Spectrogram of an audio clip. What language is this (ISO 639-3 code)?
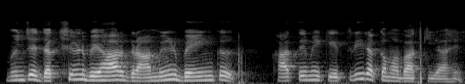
snd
